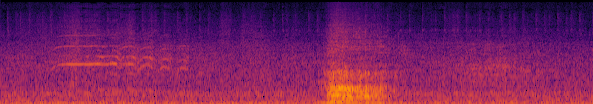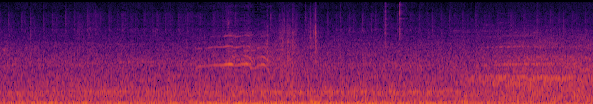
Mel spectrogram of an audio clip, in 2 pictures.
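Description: A horse mount neighs once loudly in a video game, a sharp whinny rising over steady game ambience, followed by faint softer calls and a low background hum with no talking.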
